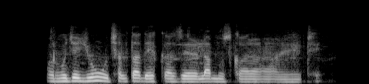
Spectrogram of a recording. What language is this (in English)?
Urdu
